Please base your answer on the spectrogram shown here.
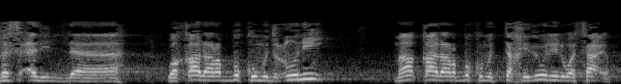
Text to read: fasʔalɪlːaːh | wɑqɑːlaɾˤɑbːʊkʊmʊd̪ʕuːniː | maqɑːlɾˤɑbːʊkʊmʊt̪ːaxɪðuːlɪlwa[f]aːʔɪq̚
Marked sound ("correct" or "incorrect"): incorrect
